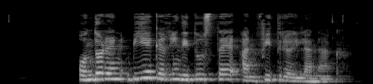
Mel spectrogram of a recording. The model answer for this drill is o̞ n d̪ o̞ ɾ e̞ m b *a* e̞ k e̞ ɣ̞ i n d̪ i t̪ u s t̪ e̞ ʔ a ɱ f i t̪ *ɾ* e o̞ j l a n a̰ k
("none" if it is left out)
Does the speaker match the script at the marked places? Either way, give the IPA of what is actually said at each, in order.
i, ɾ

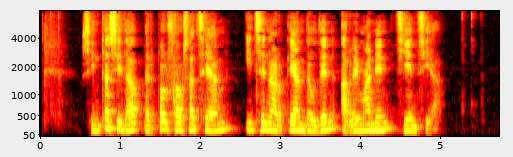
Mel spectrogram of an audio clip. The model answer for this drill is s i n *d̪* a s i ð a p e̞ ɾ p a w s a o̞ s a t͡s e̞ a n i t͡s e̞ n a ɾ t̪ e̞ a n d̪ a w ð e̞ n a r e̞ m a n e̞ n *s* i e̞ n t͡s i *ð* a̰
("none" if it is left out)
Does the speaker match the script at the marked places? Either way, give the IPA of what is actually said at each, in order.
t̪, s, none

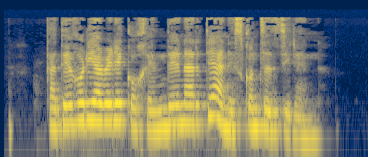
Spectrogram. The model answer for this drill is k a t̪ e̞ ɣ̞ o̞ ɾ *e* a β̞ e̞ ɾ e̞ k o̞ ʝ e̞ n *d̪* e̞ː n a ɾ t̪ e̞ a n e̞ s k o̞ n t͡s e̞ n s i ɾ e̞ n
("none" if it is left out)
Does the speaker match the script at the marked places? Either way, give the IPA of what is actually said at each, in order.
i, d̪

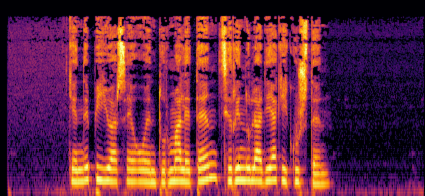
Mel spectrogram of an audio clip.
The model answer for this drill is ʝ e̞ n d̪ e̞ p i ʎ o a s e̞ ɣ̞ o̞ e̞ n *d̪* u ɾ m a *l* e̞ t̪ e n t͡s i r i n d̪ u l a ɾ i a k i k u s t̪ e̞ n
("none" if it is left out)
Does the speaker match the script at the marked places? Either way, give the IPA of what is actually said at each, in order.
t̪, l

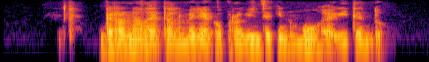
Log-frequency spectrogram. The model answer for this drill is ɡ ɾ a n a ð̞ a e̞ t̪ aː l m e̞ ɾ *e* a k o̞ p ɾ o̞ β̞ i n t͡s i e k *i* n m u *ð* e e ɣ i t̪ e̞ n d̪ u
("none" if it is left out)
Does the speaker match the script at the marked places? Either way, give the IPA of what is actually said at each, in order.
i, i, ɣ

